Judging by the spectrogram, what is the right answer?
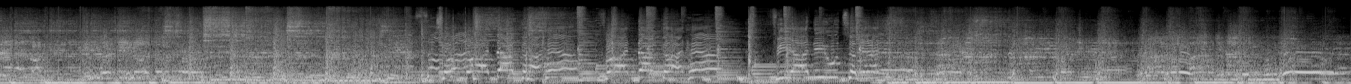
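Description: Live band music with a man singing into a microphone over a heavy bass line. The bass drops out for a few seconds in the middle, then comes back.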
